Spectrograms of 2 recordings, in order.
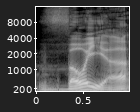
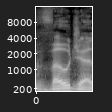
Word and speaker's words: Voja: murders at Carlo Manor this one is for Voya I believe it's pronounced I I was pronouncing it voja the last time I talked about it and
